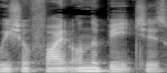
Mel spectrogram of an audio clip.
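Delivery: flat, lifeless monotone with no pitch movement. Showing how a famous speech would sound without pitch, in a flat monotone. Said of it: "Imagine if Winston Churchill had said his speech like this".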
